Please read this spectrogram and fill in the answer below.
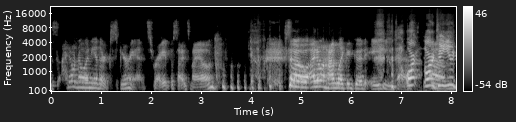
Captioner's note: laughs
